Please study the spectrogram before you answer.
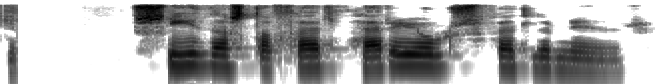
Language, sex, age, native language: Icelandic, female, 30-39, Icelandic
